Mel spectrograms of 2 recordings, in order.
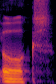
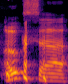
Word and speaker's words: Oakes: Zach, the Mighty Oaks.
